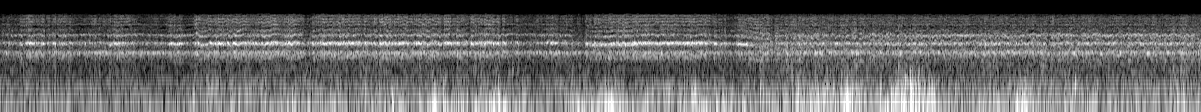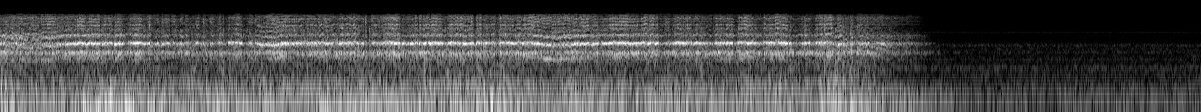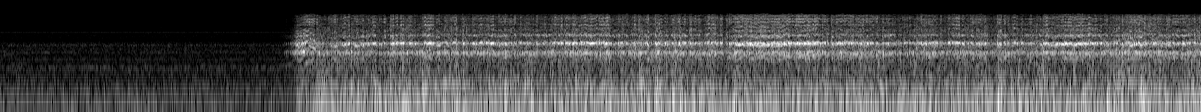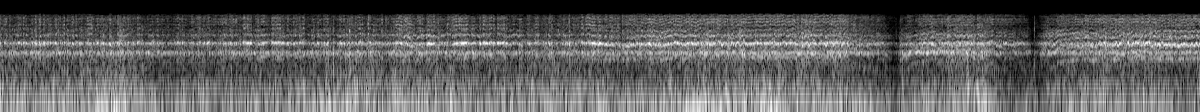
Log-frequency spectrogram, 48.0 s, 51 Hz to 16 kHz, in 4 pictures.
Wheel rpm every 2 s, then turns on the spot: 240, 230, 240, 220, 200, 200, 210, 230, 230, 230, 80, 0, 0, 70, 230, 230, 230, 230, 230, 230, 230, 200, 130, 130.
none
